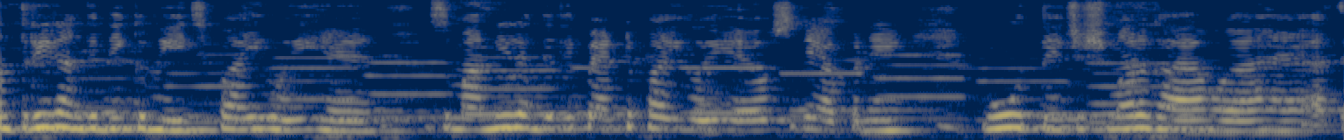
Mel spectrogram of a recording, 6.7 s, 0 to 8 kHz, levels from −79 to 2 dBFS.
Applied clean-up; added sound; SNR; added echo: classical method WPE with log-MMSE.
